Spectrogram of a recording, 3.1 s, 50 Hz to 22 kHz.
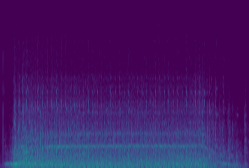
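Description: A Bernette B05 Academy sewing machine runs at speed 2, a loud, even, rapid mechanical whirr and needle chatter held steady for about three seconds before winding down, close and without talk.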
